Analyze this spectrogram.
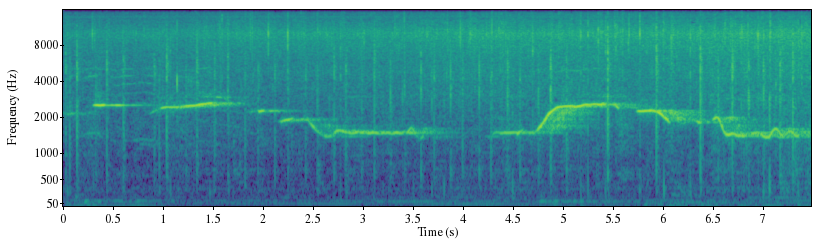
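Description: A person whistles a slow, gliding melody in two phrases outdoors, moments before it began to drizzle. The notes slide between pitches, fairly quiet, with faint scattered ticking in the background and no talking.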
